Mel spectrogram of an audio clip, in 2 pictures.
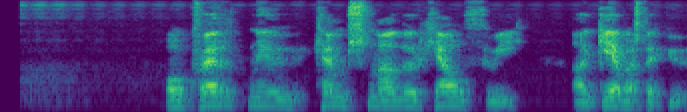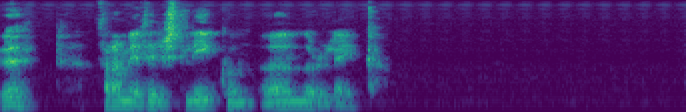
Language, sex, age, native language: Icelandic, male, 60-69, Icelandic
